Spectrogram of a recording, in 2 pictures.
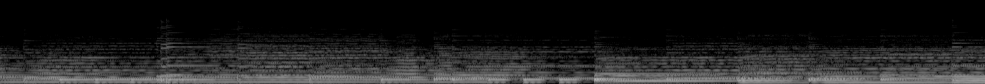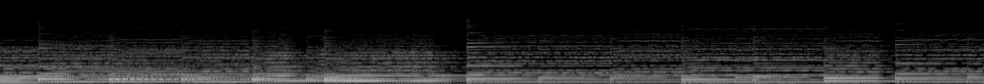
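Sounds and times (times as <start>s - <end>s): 
bagatelles with string quartet: 0.0s - 19.6s.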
